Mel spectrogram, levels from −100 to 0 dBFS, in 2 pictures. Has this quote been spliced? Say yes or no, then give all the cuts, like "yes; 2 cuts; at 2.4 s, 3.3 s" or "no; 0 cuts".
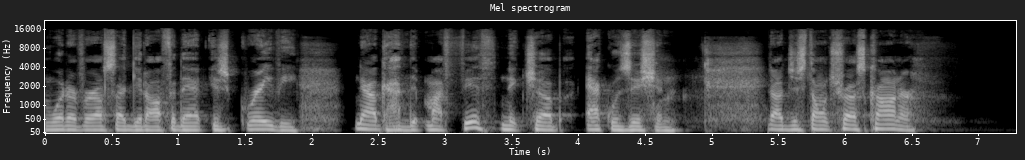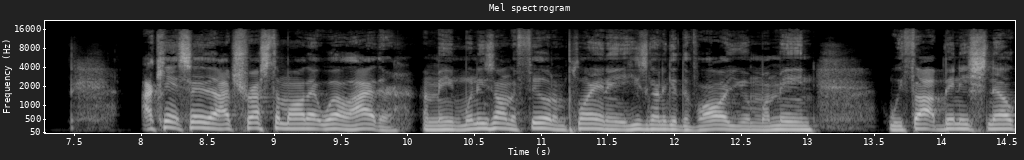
yes; 2 cuts; at 2.5 s, 5.4 s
